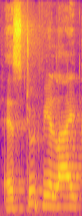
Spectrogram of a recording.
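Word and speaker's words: es tut mir leid: me a light s toot me a light s took me a light so if you do something so you can say s took me a light i'm sorry s took me a light stood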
